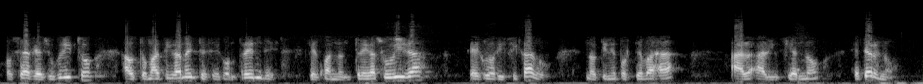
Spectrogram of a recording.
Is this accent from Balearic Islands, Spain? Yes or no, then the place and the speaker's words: no; Cádiz, Andalusia, Spain; Soy de Cádiz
